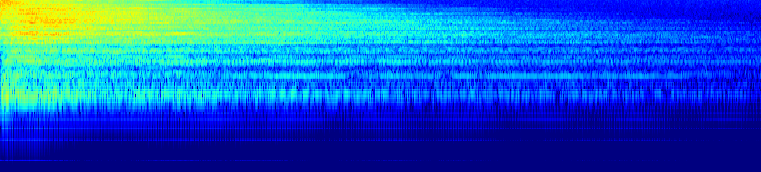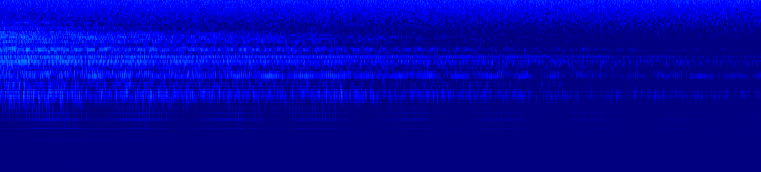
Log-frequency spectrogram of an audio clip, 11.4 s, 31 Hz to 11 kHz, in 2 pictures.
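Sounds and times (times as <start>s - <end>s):
20-inch rock ride crash cymbal: 0.0s - 1.6s.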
